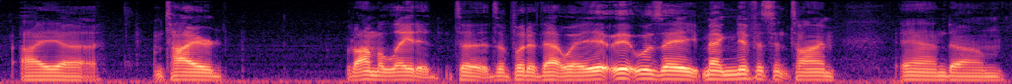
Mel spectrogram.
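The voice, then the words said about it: Hoarse voice. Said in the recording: “I'm hoarse.”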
